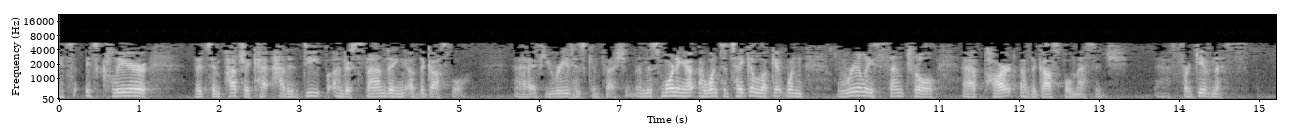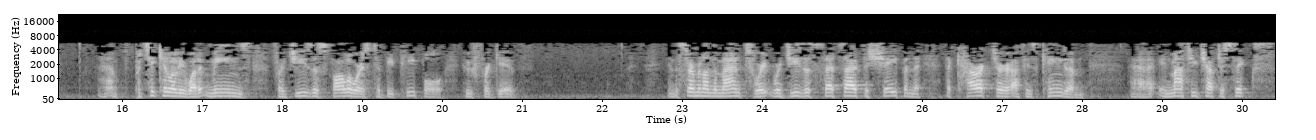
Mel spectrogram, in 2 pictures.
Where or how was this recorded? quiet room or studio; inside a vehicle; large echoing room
large echoing room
